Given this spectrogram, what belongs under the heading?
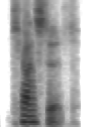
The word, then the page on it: tacet: American English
